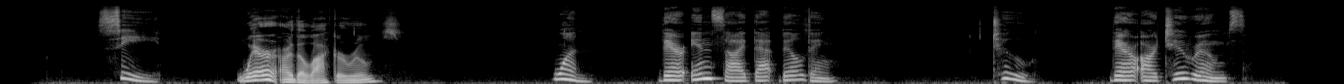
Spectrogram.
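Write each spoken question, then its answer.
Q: Where are the locker rooms?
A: 1: They're inside that building.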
